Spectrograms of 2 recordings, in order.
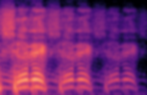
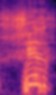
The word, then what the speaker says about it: शिर्क: और शिर्क है, शिरक नहीं। दोनों के स्पेलिंग में अलग अलग लिखो।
